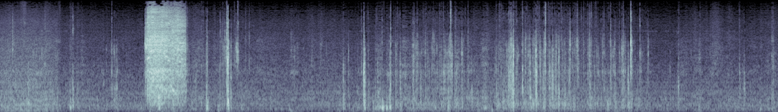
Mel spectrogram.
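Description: Small metallic clicks and ticks as screws are turned by hand through a perforated steel repair strip into a plastic housing, with one short loud burst of rushing noise about two seconds in.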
